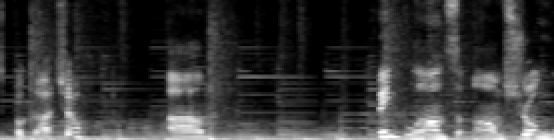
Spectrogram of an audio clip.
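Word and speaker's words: Pogačar: So, By the way, if you do not know who um Pagacha is, Baga, I know it says Pogaka, uh Slo uh Venian uh pronunciation is Bagotcha.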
